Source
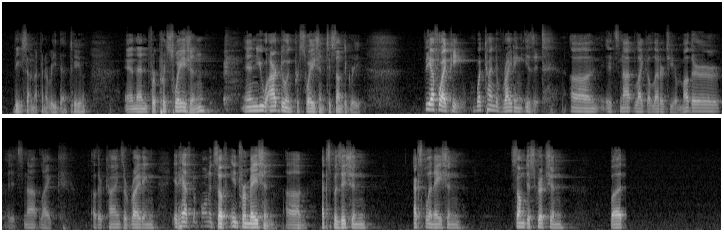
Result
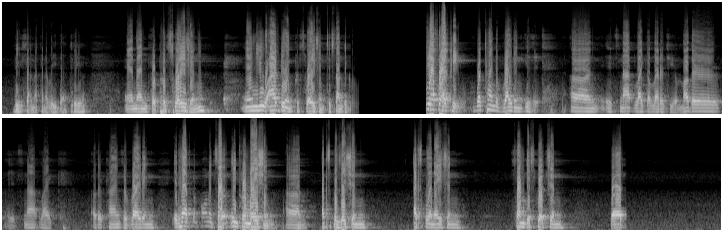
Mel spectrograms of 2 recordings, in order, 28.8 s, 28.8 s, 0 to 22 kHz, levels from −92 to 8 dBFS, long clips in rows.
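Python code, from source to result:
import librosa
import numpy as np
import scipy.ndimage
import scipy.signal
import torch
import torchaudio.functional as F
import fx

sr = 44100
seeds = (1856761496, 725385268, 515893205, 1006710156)

y = fx.wiener(x, sr, points=25)
y = fx.power_curve(y, sr, exponent=3.0, at=(6.97, 8.52))
y = fx.fold_sine(y, sr, drive_db=16, ceiling_db=-3.5)
y = y * 10.0 ** (-6.5 / 20.0)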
